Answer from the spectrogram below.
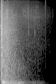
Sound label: Limb Blunt; Damage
